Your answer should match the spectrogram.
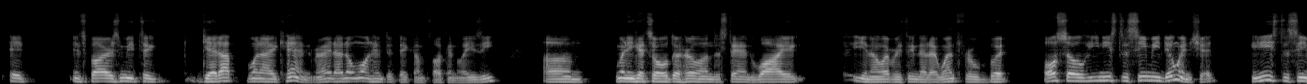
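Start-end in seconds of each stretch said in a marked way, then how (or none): none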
